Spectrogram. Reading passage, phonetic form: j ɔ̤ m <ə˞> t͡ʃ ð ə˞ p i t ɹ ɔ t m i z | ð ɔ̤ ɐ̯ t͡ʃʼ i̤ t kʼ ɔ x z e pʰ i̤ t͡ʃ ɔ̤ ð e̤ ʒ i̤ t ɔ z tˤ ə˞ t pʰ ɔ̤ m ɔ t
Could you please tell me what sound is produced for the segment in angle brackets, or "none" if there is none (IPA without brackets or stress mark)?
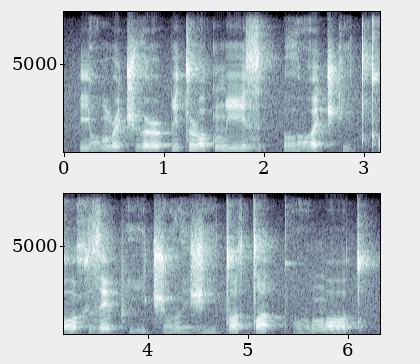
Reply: ə˞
